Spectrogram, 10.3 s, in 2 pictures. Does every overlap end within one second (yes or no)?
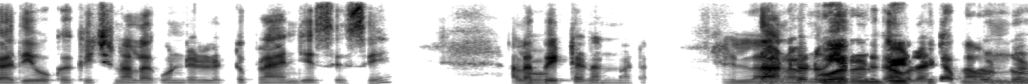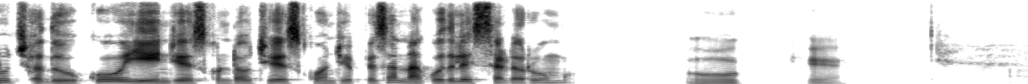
no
